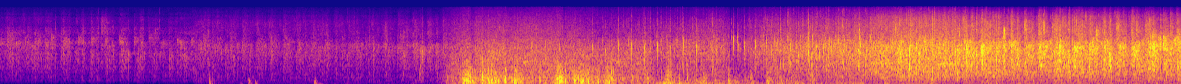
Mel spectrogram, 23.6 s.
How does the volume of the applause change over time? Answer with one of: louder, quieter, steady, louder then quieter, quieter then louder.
louder.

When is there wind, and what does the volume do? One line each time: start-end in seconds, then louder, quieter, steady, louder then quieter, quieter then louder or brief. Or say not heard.
8.8-23.5 quieter.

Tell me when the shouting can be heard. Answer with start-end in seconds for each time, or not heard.
not heard.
